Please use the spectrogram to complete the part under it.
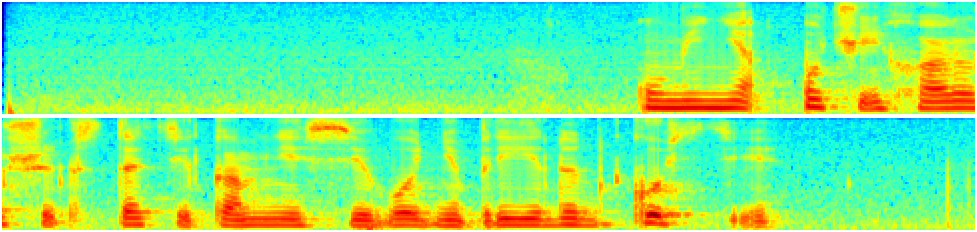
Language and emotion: Russian, angry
